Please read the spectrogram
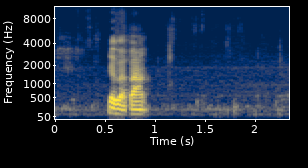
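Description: Marker pen writing on a paper worksheet: a few faint, short strokes as a number is written, with one spoken syllable about half a second in.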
